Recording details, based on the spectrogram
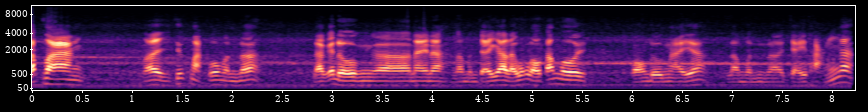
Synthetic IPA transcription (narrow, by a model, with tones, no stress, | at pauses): ɗa˦˥t̚vaː˨˩ŋ | zə˧˩jt͡ɕɨ˦˥ək̚ma˨˩t̚ku˧˩əmï˨˩ŋ̟ʔaː˨˦ | laː˨˩kaː˨˦jɗɨ˨˩əŋː˨˩na˨˩jnaː˨˩laː˨˩mï˨˩ŋ̟t͡ɕa̰˧˨jɣaː˧laː˧˩w̚ɗə˨˩wt̪aː˨˦mːɨ˧əj | kɔ˨˩nɗɨ˨˩əŋna˨˩jʔaː˨˦ | laː˨˩mï˨˩ŋ̟ː˨˩t͡ɕa̰˧˨jt̪ʰa˧˩˦ŋʔaː˨˦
